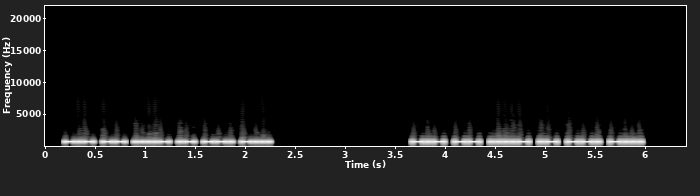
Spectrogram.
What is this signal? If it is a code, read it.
Morse code, heard as a keyed tone, about 35 wpm, 700 Hz. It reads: KM4AGB KM4AGB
